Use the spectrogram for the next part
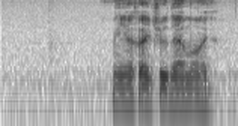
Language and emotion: Russian, sad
